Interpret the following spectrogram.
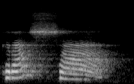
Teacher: nós percebemos também que a sílaba tônica é o chá e tem um som aberto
